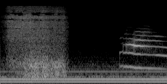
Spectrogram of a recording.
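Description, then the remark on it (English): A single short meow from a cat named Catnip, clear and fairly loud, comes after a brief burst of hissy noise, with a steady low hum running underneath the whole time. “Come here, kitty.”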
